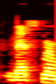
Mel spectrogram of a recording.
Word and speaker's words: Messmer: Hi, my name is Patrick Mesmer. My last name is spelled M-E-S-S-M-E-R.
